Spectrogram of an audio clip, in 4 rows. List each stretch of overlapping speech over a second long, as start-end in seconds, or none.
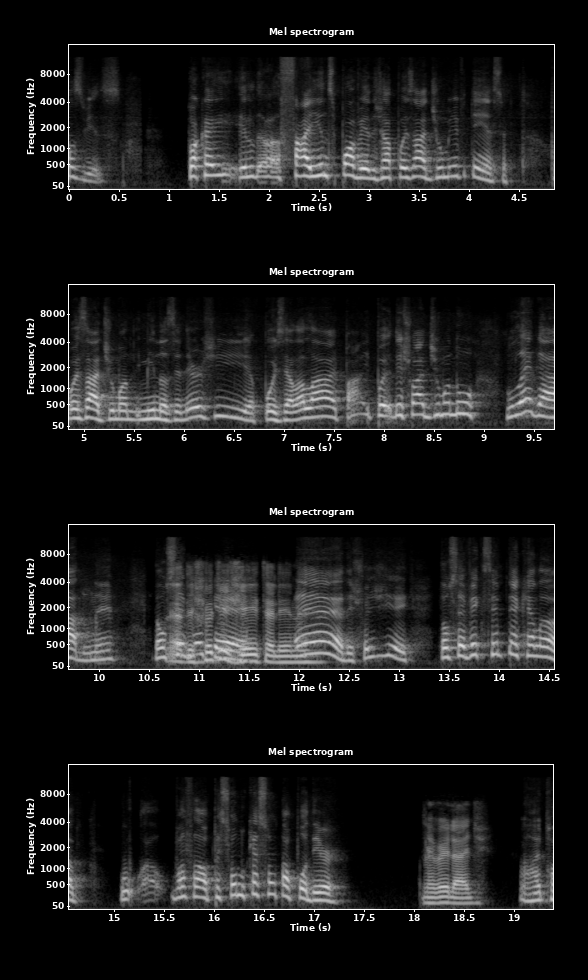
10.7-12.3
